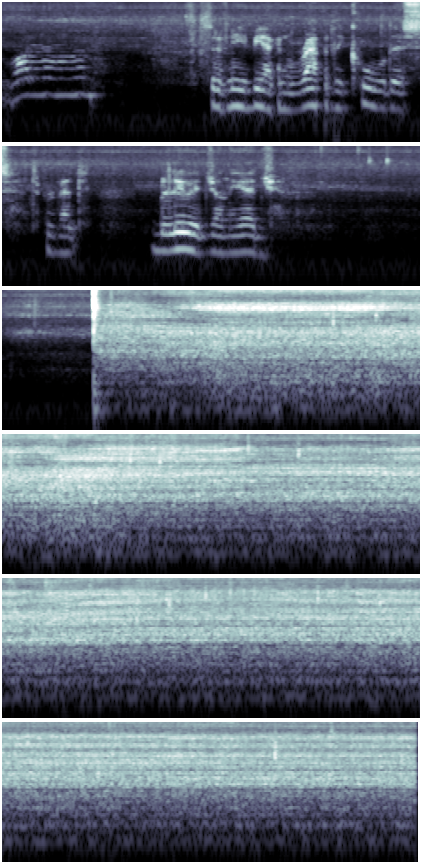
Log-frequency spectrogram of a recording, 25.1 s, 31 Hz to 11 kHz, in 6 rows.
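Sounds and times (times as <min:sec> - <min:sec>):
gas torch flame hissing: 0:08.4 - 0:25.0.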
